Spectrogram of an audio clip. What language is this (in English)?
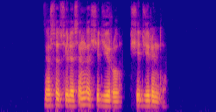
Tatar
